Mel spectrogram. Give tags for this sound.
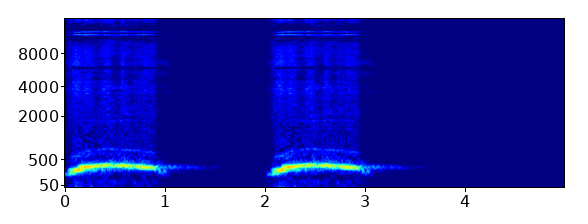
bird; birds; night; owl; owls

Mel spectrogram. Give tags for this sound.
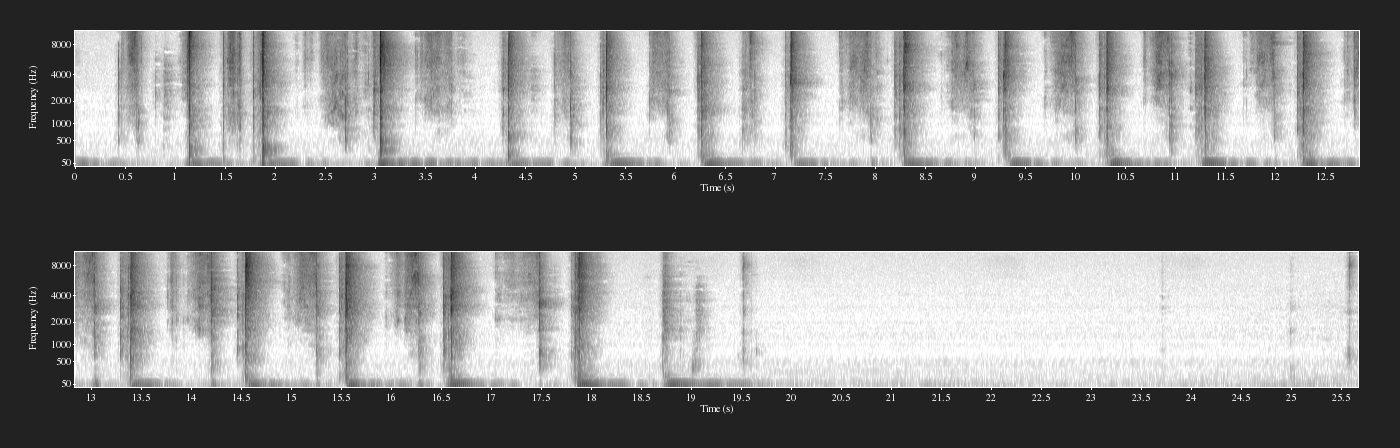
cards; poker; playing-cards; dealing; blackjack

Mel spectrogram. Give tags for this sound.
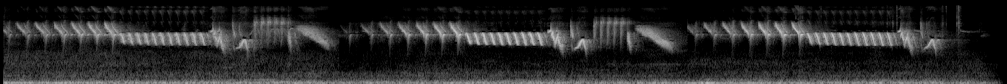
birdsong; field-recording; spring

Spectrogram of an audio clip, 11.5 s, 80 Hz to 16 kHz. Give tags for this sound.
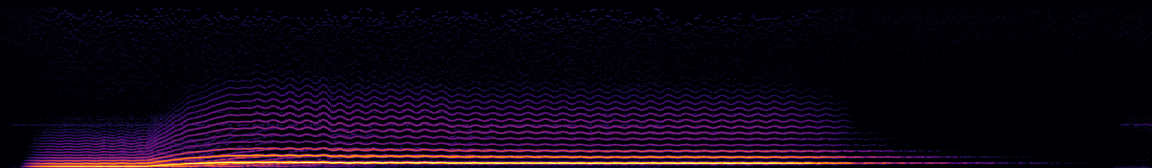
variation-2; scifi-sound-1

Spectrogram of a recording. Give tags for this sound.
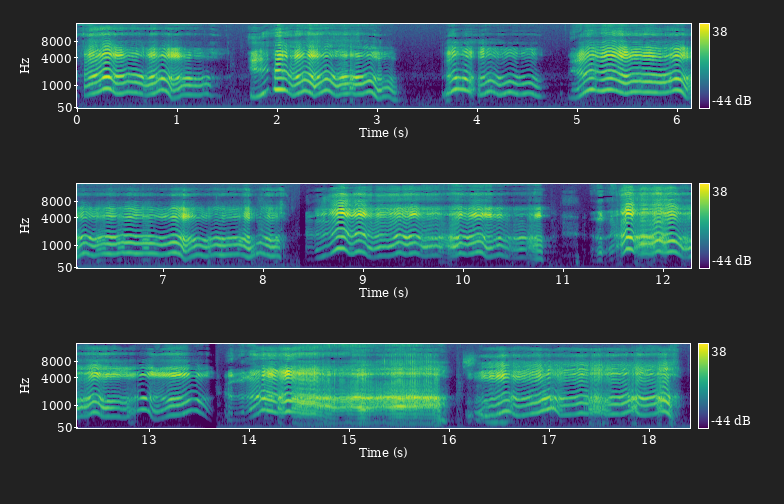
Struggling; Woman

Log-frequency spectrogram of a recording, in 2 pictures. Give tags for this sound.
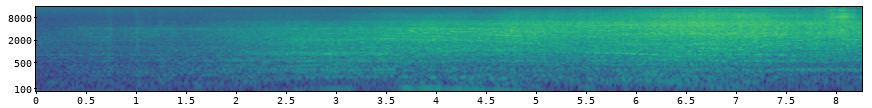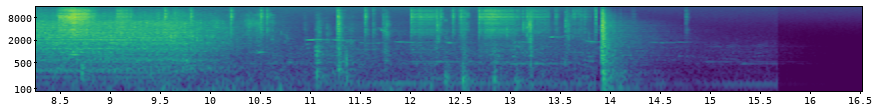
door; up; speed; stop; car; turn; off; motor

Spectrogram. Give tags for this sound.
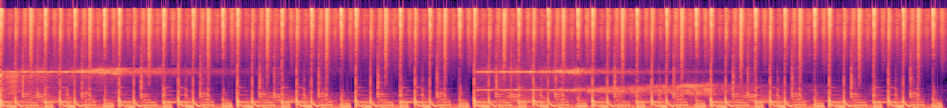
electri; dance; drumloop; elctronic; loop; dark; underground; tribal; electro; multisample; fx; rhytmic; techno

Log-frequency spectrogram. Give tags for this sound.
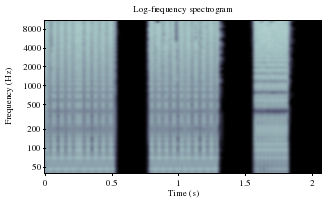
game; gameboy; gameloop

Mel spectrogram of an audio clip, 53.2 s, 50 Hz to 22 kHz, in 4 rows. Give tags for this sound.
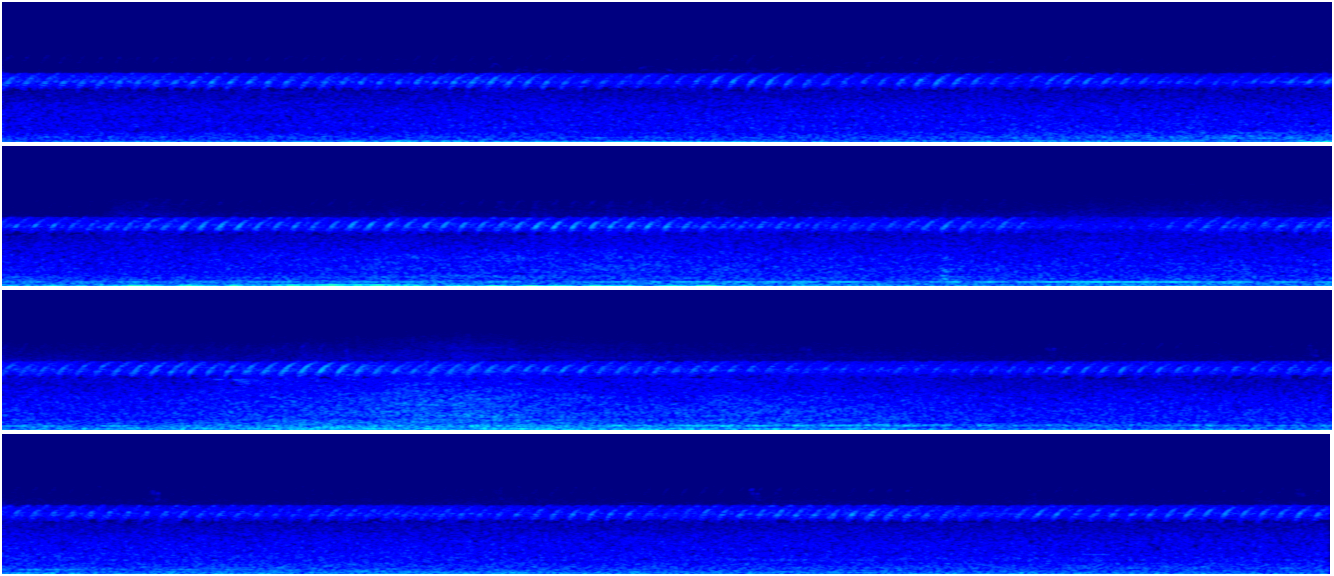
city; alarm; zoom; h4n; bus

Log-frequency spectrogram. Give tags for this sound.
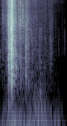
wooden; pile; drop; dropping; wood; fence

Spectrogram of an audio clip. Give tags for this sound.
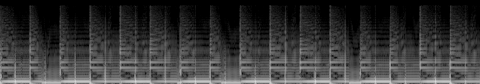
effect; future; fx; sfx; sound; sound-design

